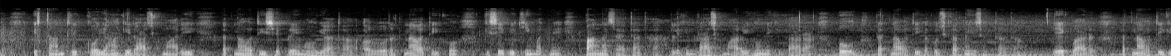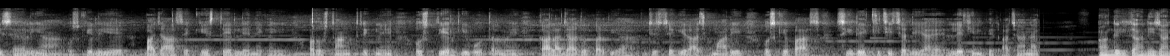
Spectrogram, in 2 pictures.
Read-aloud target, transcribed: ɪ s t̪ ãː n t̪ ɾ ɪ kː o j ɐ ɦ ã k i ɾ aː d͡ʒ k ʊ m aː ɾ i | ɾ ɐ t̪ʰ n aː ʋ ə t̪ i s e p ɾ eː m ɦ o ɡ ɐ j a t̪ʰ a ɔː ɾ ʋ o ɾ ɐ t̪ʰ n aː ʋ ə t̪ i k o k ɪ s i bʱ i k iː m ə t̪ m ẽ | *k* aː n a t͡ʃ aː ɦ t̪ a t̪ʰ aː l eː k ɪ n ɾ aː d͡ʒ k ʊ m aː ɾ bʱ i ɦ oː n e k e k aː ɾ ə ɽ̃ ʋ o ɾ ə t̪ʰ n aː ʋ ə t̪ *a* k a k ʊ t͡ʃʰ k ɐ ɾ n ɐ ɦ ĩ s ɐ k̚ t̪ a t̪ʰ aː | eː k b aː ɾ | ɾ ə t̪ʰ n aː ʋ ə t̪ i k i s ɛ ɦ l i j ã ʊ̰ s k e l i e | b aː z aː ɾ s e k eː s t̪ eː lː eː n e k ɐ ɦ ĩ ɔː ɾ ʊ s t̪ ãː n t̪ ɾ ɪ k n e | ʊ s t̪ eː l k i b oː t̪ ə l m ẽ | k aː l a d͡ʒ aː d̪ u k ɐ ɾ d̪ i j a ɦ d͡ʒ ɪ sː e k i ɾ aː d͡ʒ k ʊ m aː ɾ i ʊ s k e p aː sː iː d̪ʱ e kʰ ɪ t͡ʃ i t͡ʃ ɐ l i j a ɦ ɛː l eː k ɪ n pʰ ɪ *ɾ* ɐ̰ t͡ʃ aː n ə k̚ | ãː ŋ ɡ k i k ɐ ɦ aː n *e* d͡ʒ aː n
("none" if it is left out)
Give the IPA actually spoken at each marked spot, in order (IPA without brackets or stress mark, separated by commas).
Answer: p, i, ɾ, i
